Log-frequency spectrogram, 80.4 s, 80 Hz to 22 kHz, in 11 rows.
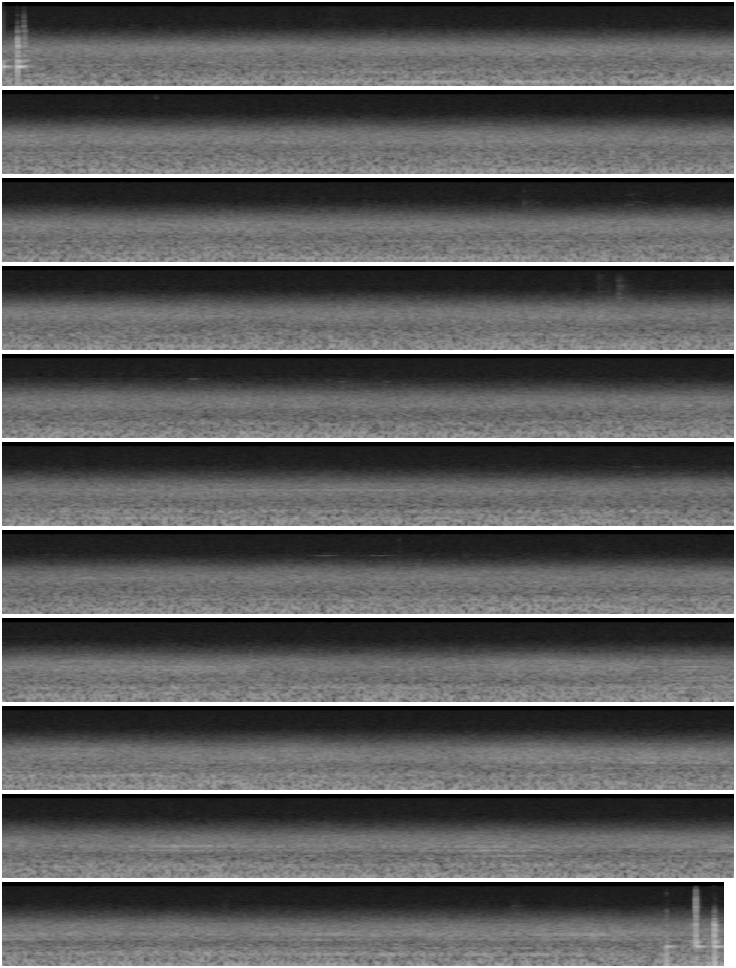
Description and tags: california night time suburb ambience distant traffic
Santa Barbara atmosphere recorded with Zoom h4n at night. Distant highway.
suburb, ambience, evening, night, quiet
